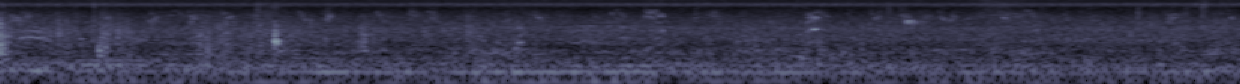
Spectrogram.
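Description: Faint scattered bird calls, a few short chirps and clucks like farmyard chickens, over a steady low outdoor rumble, with a couple of small clicks near the start.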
